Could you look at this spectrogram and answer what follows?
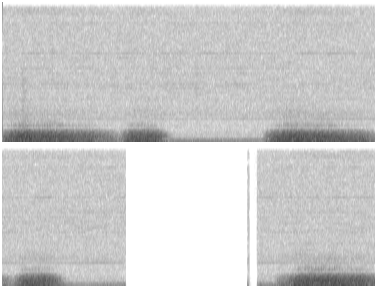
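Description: Soft, low-pitched rustling breaths, longer breathing in and shorter, fainter breathing out, with no added sounds: normal vesicular breath sounds.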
